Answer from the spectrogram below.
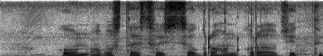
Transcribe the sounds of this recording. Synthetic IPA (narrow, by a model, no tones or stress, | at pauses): konɔbɔst̪ʰaesɔjsɔɡɾɔɦɔnkɔɾaut͡ʃit̪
